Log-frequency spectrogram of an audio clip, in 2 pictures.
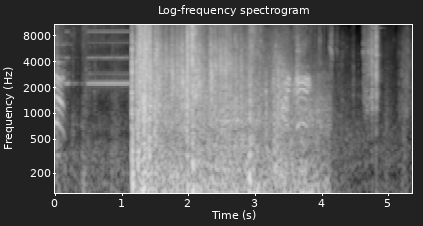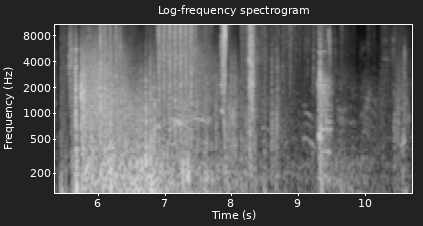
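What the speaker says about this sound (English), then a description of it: "Grenade out!" A grenade blasts in Call of Duty Modern Warfare gameplay during a realism hardpoint match, a loud, sudden boom followed by a long rumbling tail, with gunfire bursts and voices around it.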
